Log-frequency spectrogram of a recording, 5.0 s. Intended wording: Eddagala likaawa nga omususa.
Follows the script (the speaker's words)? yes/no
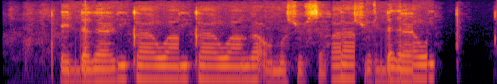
no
